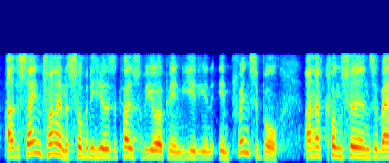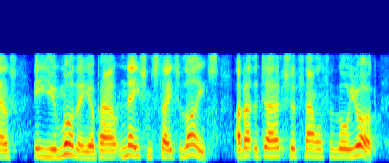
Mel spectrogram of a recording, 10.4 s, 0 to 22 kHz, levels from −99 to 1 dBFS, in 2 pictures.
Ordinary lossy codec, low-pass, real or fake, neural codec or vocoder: none; 5.4 kHz; fake; codec, 24 kHz, 0.9 kbps, WavTokenizer, medium speech release version 2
